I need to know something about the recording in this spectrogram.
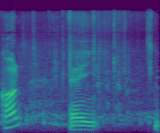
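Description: Domestic pigeons cooing in their loft cages: a short falling coo at the start and a steady held coo about a second in.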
